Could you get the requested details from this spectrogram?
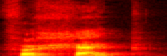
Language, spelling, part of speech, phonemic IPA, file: Dutch, vergrijp, noun / verb, /vərˈɣrɛip/, Nl-vergrijp.ogg
- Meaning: inflection of vergrijpen: 1. first-person singular present indicative 2. second-person singular present indicative 3. imperative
